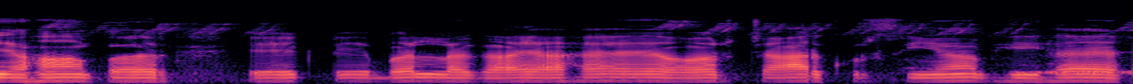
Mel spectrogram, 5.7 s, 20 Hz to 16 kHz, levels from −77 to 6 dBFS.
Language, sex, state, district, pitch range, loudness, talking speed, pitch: Hindi, male, Jharkhand, Ranchi, 110-115 Hz, -21 LUFS, 115 wpm, 110 Hz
